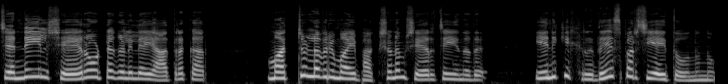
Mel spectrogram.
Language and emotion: Malayalam, happy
